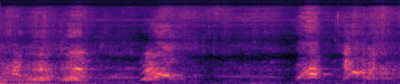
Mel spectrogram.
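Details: Two or more street dogs fighting over a female snarl and growl in rough, throaty bursts, roughly one every second or so, against a steady low rumble.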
